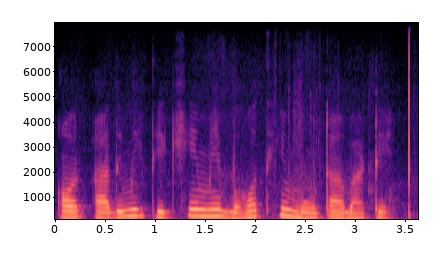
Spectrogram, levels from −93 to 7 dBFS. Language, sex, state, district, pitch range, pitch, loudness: Bhojpuri, female, Bihar, East Champaran, 200-245 Hz, 215 Hz, -19 LUFS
